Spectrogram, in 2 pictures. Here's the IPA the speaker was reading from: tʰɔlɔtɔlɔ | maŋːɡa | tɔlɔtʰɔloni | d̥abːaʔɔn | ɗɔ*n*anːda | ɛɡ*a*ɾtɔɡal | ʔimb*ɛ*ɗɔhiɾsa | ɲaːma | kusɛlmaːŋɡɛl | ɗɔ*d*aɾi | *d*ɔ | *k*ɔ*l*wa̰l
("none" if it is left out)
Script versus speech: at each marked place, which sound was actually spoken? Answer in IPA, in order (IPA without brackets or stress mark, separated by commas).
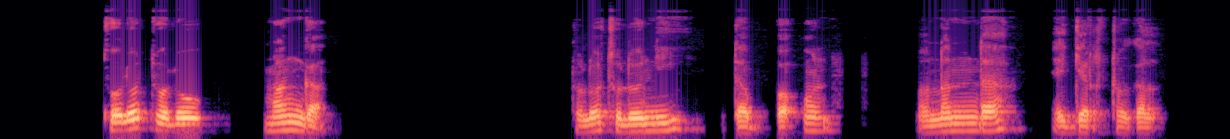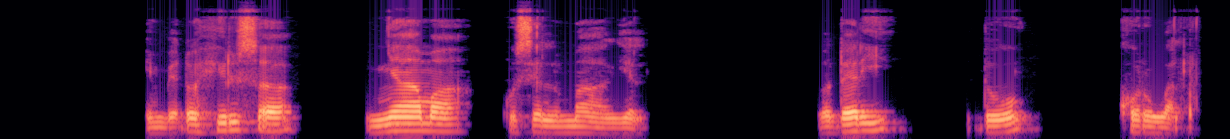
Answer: n, ɛ, ɛ, d, d, kʰ, ɾ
